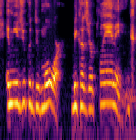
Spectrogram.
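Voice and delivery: ordinary delivery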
